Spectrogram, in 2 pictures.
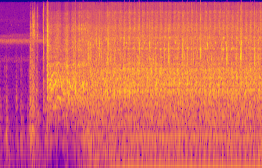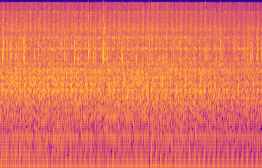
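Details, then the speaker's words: Second-gen Cummins diesel after a new belt replaced one that shredded: it cranks and idles with a rapid irregular slapping as the belt flops on the pulley. The owner suspects higher ridges on the AC compressor pulley delete bracket. "all right so after starting the truck it was uh noticeable in sound that i could hear it actually like flopping around on the pulley"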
